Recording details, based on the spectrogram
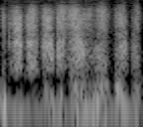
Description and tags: Pencil Writing on Paper
Writing on paper with a pencil.
drawing, marker, pen, pencil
